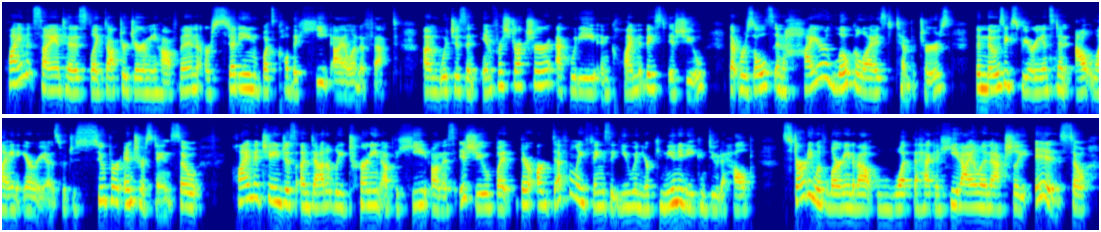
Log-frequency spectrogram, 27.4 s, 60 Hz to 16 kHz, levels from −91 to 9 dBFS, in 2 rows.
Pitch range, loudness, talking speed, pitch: 180-230 Hz, -23 LUFS, 175 wpm, 200 Hz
